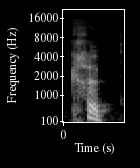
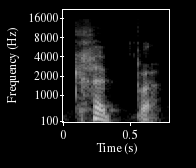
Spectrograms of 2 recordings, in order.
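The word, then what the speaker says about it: crêpe: go about pronouncing it with a typical French pronunciation in French we would say crep crep the is silent but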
